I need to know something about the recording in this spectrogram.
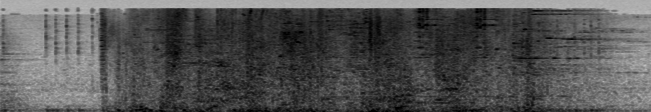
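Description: Magic spells whoosh and clash in a video game.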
